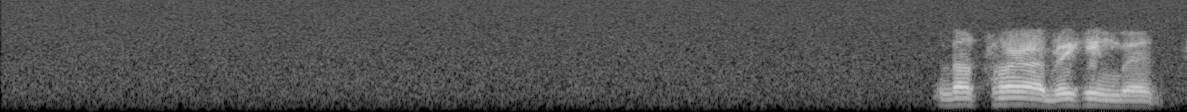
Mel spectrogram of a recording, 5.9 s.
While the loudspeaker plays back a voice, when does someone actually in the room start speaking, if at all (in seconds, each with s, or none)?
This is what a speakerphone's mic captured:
4.7 s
